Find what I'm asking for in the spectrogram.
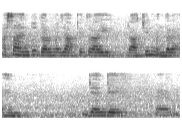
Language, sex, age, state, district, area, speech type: Sindhi, female, 60+, Maharashtra, Mumbai Suburban, urban, spontaneous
